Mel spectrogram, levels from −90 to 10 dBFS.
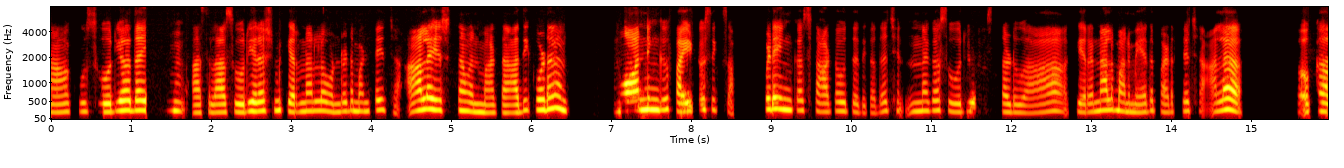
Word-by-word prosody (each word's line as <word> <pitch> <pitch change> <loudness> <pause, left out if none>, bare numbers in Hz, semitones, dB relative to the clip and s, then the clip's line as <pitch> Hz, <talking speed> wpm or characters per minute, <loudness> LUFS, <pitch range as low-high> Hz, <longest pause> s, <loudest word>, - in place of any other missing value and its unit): నాకు 220 +2 -7 0.2
సూర్యోదయం 255 +4 +4 0.6
అసల 205 +1 -8
ఆ - - +1
సూర్యరశ్మి 240 +4 +2
కిరణాల్లో 240 +3 -2
ఉండడం 235 +3 -6
అంటే 240 +3 -5 0.2
చాలా 260 +9 +2
ఇష్టం 255 0 -4
అనమాట. 205 -2 -4 0.2
అది 240 +7 -4
కూడా 275 +3 +4 0.9
మార్నింగ్ 275 +3 +8 0.2
5-6 265 +4 -2
అప్పుడే 295 +1 -2
ఇంకా 270 -1 -2
స్టార్ట్ 225 -2 -9
అవుతది 225 -4 -9
గదా! 205 +5 -14
చిన్నగా 250 +1 -8
సూర్యుడొస్తాడు. 220 -2 -8 0.2
ఆ - - -12 0.5
కిరణాలు 235 +5 -4
మన 235 -2 -6
మీద 220 +3 -8 0.2
పడితే 220 +3 -11 0.2
చాలా 265 +5 +2 1.0
ఒక 220 - -15
235 Hz, 110 wpm, -18 LUFS, 220-260 Hz, 1.0 s, మార్నింగ్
